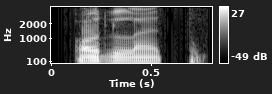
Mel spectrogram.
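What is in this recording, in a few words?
"odlet", Slovak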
